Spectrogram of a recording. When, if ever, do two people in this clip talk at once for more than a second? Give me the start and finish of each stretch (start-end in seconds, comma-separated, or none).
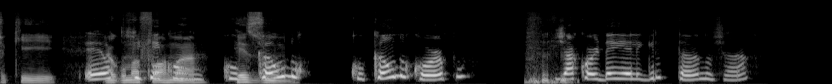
1.0-3.0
